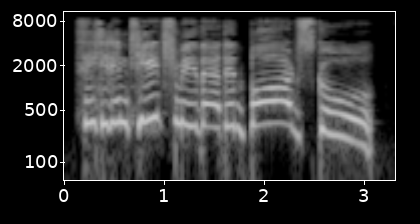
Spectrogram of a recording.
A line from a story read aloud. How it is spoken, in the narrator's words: Argabella wailed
